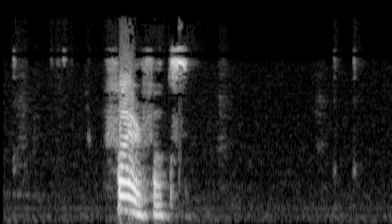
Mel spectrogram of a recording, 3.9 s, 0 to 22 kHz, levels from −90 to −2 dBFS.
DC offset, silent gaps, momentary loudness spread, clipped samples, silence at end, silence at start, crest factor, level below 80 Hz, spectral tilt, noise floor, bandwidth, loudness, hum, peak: under 0.1%; none; 6 LU; under 0.1%; 2.05 s; 1.05 s; 18 dB; -66 dBFS; -2 dB/octave; -65 dBFS; 15.5 kHz; -12 LUFS; none; 0 dBFS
